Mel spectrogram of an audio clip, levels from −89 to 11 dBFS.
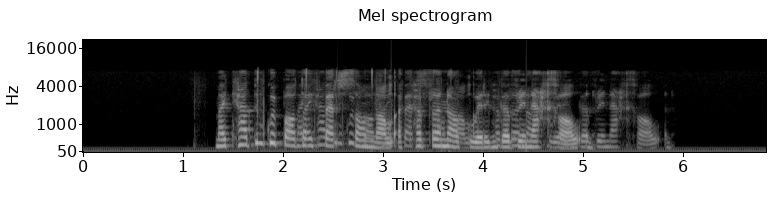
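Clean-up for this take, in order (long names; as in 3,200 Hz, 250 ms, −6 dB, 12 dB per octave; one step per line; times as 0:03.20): hum removal 46.7 Hz, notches 3
repair the gap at 0:01.66/0:02.54/0:03.08/0:04.43, 4.7 ms
downward expander −50 dBFS, range −21 dB
echo removal 789 ms −11 dB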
